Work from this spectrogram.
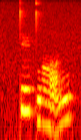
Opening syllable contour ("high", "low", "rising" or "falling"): high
